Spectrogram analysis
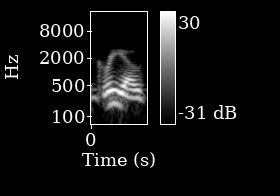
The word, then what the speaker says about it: griot: still many modern day griots griot's um is another word for oral historian and grio is spelled g-r-i-o-t so once again there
